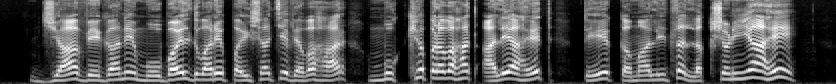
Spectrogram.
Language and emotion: Marathi, surprised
